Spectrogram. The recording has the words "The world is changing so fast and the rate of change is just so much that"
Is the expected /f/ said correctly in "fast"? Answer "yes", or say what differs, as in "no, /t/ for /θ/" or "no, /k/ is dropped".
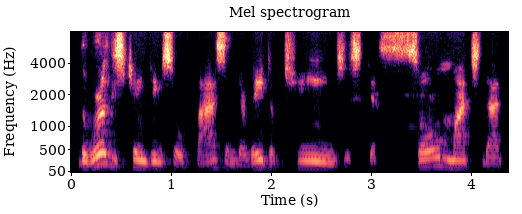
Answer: yes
